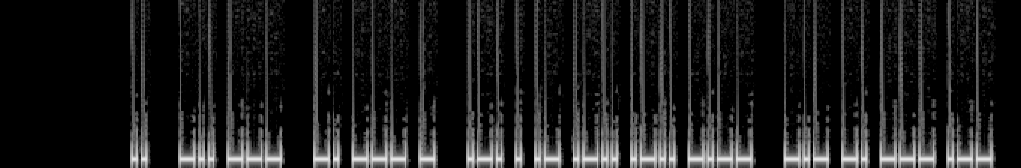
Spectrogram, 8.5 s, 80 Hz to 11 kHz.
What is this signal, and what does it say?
Morse code, heard as a keyed tone, about 30 wpm, 700 Hz. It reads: I DO NOT REALLY KNOW
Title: Sets of 5 Words Encore 30wpm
